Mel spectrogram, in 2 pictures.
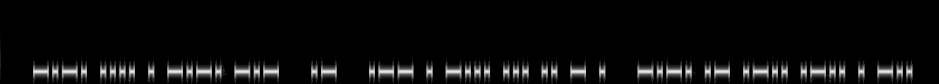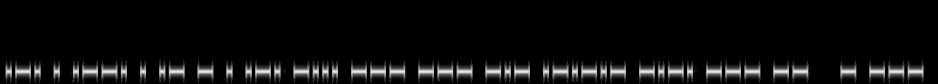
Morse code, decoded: CHECK A WEBSITE CALLED REPEATERBOOK.COM TO

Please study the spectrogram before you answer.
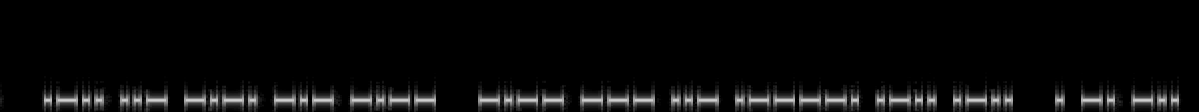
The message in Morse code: LUCKY YOU'LL END

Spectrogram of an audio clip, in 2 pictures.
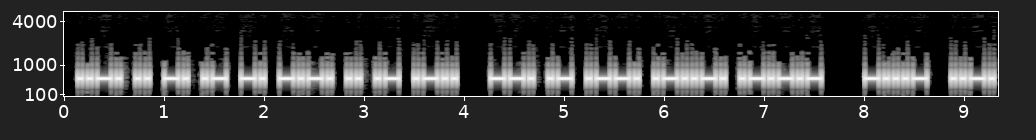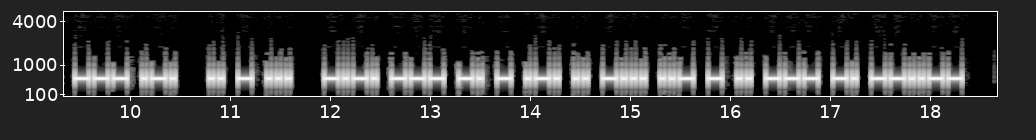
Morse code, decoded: FINANCIAL GAP". <BT> FOR ITS CONTRIBUTION,

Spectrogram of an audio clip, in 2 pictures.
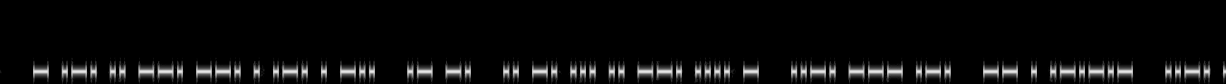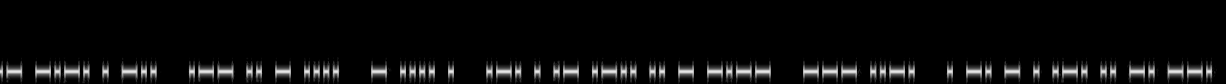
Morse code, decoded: TRIGGERED AN INSIGHT FOR ME. FACED WITH THE REALITY OF ENTERING

